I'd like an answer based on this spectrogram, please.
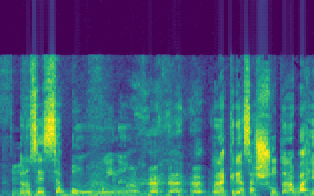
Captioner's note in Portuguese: risadas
